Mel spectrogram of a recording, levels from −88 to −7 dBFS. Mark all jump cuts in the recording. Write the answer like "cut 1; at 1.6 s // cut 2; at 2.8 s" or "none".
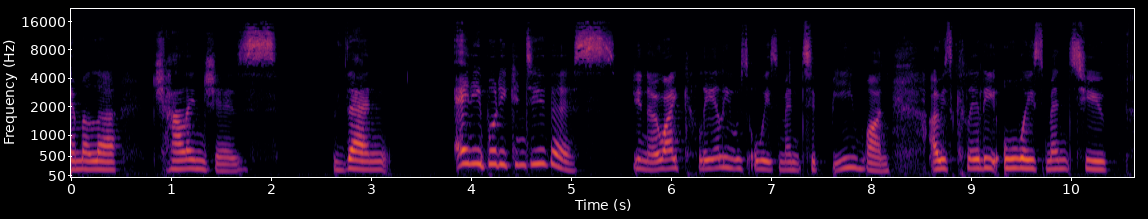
cut 1; at 5.6 s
